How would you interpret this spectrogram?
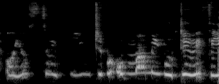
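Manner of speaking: put-on very high, gushing baby-talk; hammed-up cooing over a little boy; doting mummy. Mother fussing over her son, gushing high mummy voice.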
